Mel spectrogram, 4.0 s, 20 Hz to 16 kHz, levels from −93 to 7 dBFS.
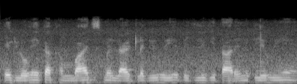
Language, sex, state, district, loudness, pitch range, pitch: Hindi, male, Uttar Pradesh, Lalitpur, -18 LUFS, 100-105 Hz, 100 Hz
